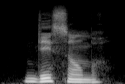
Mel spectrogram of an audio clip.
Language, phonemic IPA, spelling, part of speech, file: French, /de.sɑ̃bʁ/, décembre, noun, Fr-décembre.ogg
- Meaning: December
